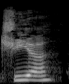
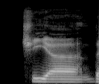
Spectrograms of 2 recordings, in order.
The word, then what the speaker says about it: Tchia: I don't know if we want to do all of them or just kind of, pick between the two, but I played Tchia and I played Have a Nice Death. I think Tchia is probably the more interesting game just because it's going for something really different.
